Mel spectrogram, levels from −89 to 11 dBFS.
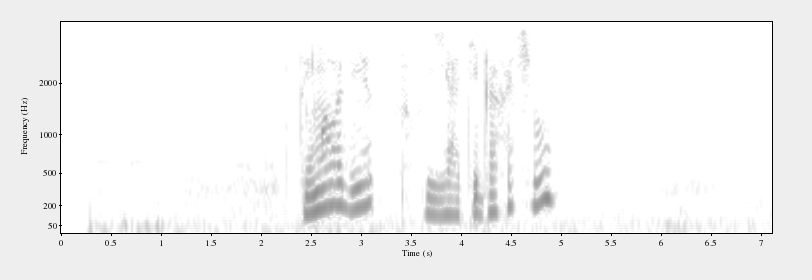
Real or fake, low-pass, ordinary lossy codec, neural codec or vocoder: fake; 3.6 kHz; AAC, 32 kbps; vocoder, 44.1 kHz, 128 mel bands every 512 samples, BigVGAN v2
